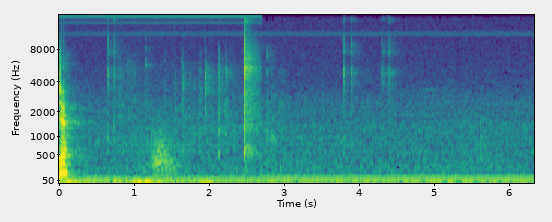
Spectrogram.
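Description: A few scattered computer keyboard and mouse clicks, the sharpest about two and a half seconds in, over a faint steady hum.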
